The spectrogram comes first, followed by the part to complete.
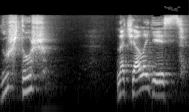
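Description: An actress playing a dignified, dryly ironic woman diplomat in a Soviet radio play, speaking with measured poise. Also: on the low side. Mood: composed, wry. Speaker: actor. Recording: roomy old studio recording.

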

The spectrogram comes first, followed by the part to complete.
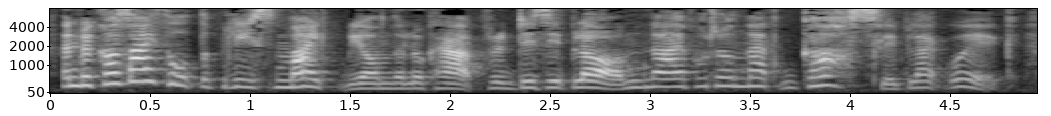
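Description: Brazen, higher-voiced young thief. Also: female voice, expressive, brisk. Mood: cynical, bitter. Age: young adult. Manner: bold, mocking. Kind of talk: radio drama acting.

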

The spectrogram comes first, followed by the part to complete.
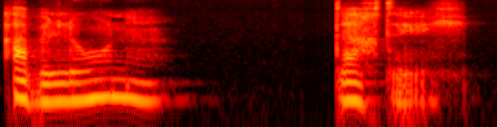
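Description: A performer voicing a distant inner voice in a radio play, reciting slowly. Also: medium pitch, level tone, gravelly, warm tone, husky, exaggerated voice. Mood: pensive. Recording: distant voice over music.

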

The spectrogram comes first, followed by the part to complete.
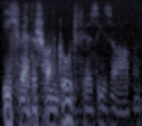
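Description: An actor playing a sly, servile crook who speaks obsequiously and insinuatingly in a 1950s radio drama, often dropping to a whisper. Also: male voice, rumbling low, fairly even intonation, normal speed, husky, full character voice. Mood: wheedling, conspiratorial. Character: sly, servile male crook feigning deference to his victim.

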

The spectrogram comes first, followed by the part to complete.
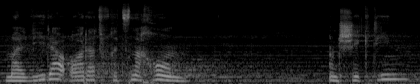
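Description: An actress playing an arch, playful narrator who recites rhymed verse in a sing-song, tongue-in-cheek way in a radio play. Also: female voice, medium pitch, slow, slight background noise, lightly acted. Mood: wry. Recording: music under the voice.

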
